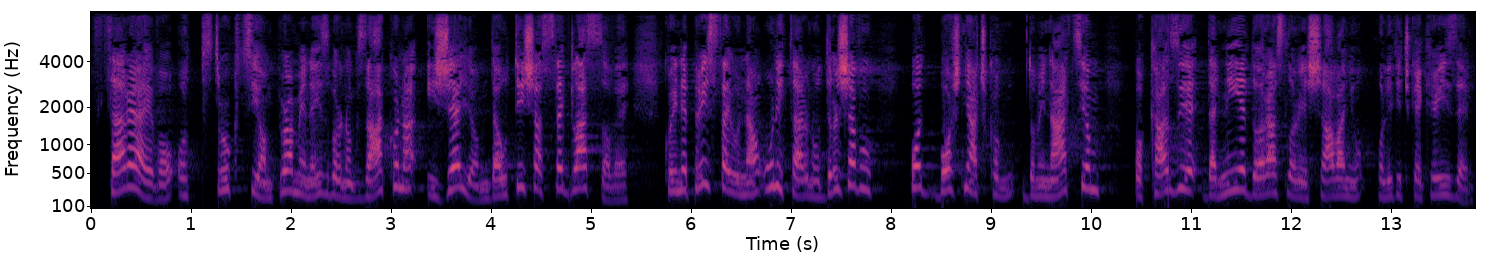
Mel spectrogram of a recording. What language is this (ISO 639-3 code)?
hrv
